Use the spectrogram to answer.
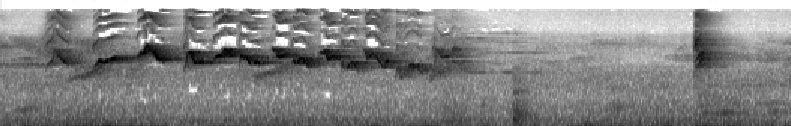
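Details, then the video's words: An ultramarine grosbeak (azulão) sings a Paraná-style "fibra" song, used to warm up other azulões: a fast, sweet warble of slurred whistles for about three seconds, then silence, one brief note and a soft click. "ESQUENTE seu AZULÃO com esse PARANÁ CANTO FIBRA !"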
